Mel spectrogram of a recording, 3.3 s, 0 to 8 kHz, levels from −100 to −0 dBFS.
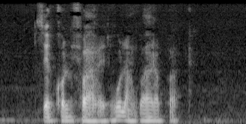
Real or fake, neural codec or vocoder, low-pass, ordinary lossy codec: fake; codec, 16 kHz in and 24 kHz out, 2.2 kbps, FireRedTTS-2 codec; 7.2 kHz; AAC, 48 kbps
